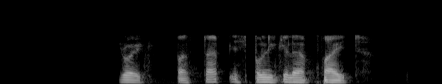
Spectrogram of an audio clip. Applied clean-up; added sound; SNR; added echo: neural mask model DeepFilterNet 3.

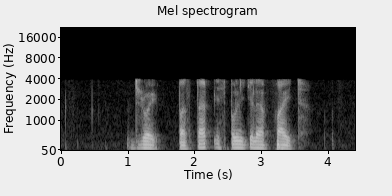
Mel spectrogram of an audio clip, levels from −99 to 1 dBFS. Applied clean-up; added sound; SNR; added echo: none; none; none; none.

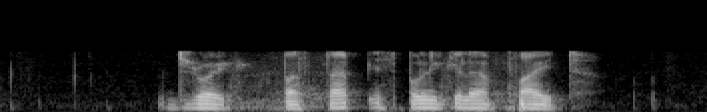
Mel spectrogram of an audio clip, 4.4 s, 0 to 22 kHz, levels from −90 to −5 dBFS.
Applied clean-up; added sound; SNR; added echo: none; Drawer open or close; 18 dB; none.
